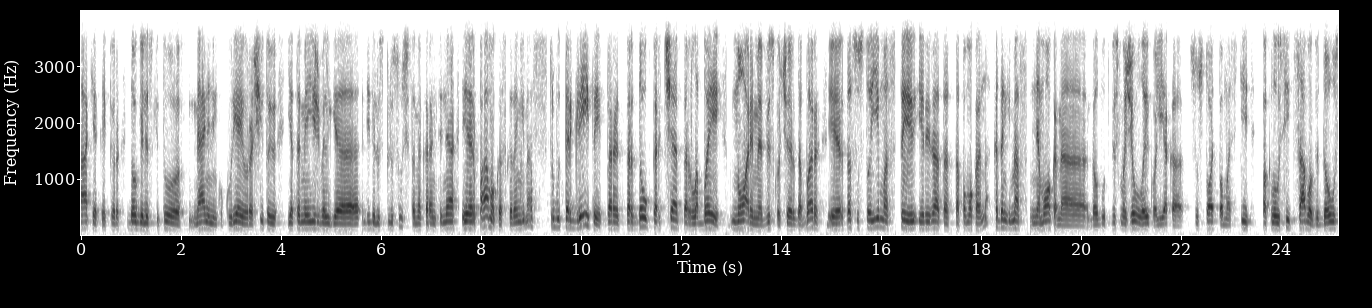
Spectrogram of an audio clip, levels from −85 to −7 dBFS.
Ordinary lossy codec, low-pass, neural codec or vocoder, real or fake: Opus, 32 kbps; 3.6 kHz; none; real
